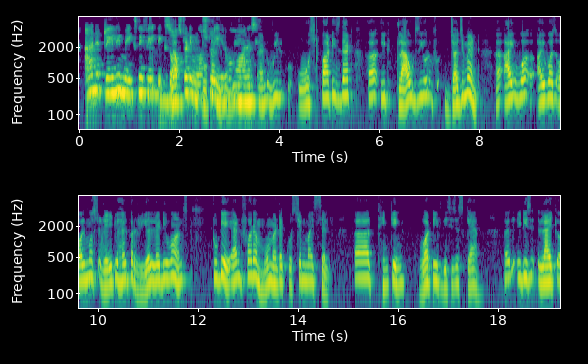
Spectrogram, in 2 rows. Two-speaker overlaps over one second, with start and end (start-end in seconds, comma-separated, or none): 2.5-3.7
